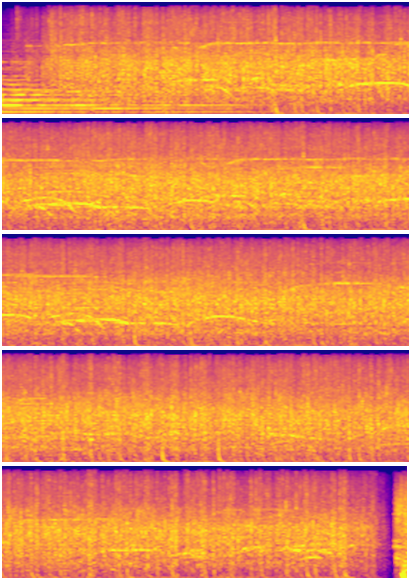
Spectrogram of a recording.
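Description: Audience applause rising as a carol ends, while the band's last held chord fades out over the first few seconds.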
